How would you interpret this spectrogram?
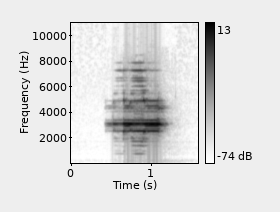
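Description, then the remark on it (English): A mobile phone lets out a single short electronic alert, a bright, high-pitched buzzy tone lasting under a second, swelling quickly and cutting off, with no one talking. “That was Decker's phone. You're supposed to mute that.”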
